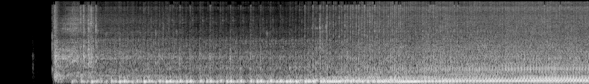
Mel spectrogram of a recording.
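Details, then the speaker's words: 20 HP Tecumseh twin-cylinder racing lawn mower engine with dual 34mm PVK carburetors held at 3,500 rpm: even, steady drone with no hunting or misses; pilot jet, needle clip 3, main jet and carb sync judged correct, engine basically tuned. "At 3 and a half th000 it sounds pretty steady to me. It sounds really good."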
